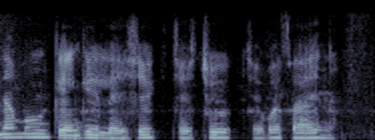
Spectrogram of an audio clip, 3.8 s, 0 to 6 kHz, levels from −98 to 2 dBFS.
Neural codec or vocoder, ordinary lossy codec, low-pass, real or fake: vocoder, 24 kHz, 100 mel bands, Vocos; none; 5.4 kHz; fake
